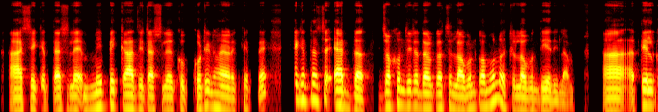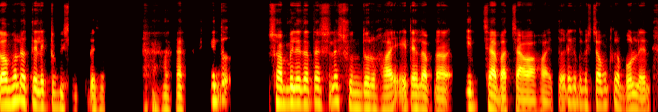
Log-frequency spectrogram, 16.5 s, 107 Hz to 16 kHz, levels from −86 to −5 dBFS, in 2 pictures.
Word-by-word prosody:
আর 105 0 +6
সেক্ষেত্রে 110 -2 -3
আসলে 110 +1 -1 0.2
মেপে 135 +2 0
কাজ 120 -1 +8
যেটা 115 -1 +1
আসলে 110 - -5
খুব 110 - -4
কঠিন 140 +4 -1
হয় 115 -2 +4
অনেক 100 -2 -4
ক্ষেত্রে। - - -4 0.4
সেক্ষেত্রে 190 -1 0
হচ্ছে 180 - -2
অ্যাডজাস্ট 135 -8 +6 0.2
যখন 135 +3 +3
যেটা 140 0 -1
দরকার 125 0 +4
হচ্ছে, 135 - -8
লবণ 115 +3 +4
কম 135 0 +5
হলো 180 - 0
একটু 115 - -10
লবণ 105 -1 +2
দিয়ে 100 0 +1
দিলাম। 85 -1 -7 0.4
আ - - 0 0.4
তেল 145 -1 +5
কম 150 - +7
হলেও 175 -1 +2
তেল 155 -3 +1
একটু 135 -1 -11
বেশ, 120 - -8 0.3
বেশি 105 -1 -6 1.3
কিন্তু 180 +2 -3 0.6
সব 160 -2 +5
মিলে 160 -1 +3
যাতে 155 +1 -1
আসলে 175 +3 -5
সুন্দর 130 -2 -3
হয়। 115 +1 +2
এটা - - -5
হলো 115 -1 -1
আপনার - - -2 0.3
ইচ্ছা 130 0 -1
বা - - +4
চাওয়া 95 -1 +2
হয়। 90 -3 -5
তো - - -56
এটা 160 - -4
কিন্তু 155 -2 -9
বেশ 145 - -11
চমৎকার 145 +1 -2
বললেন, 115 -4 -2
130 Hz, 195 wpm, -24 LUFS, 110-150 Hz, 1.3 s, কাজ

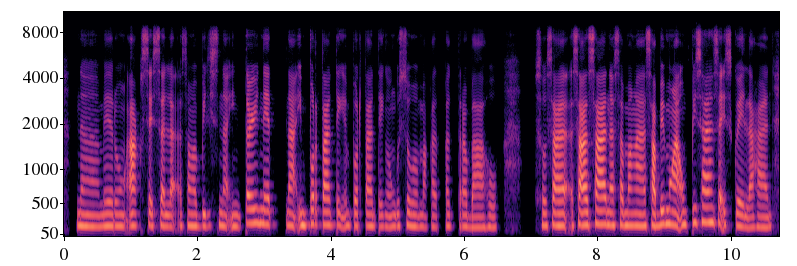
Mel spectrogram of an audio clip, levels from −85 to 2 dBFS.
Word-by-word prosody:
na 170 -2 -1
merong 175 0 -2
access 180 0 0
sa 180 - +1
la 165 -1 -1
sa 180 +1 -3
mabilis 170 0 -3
na 175 -4 -2
internet 195 +4 0 0.2
na 180 -3 0
importanteng-importante 180 -3 -1
kung 165 0 -5
gusto 175 +2 -4
mong 165 -1 -2
makapagtrabaho. 160 -1 -5 0.6
So 180 - -4
sa, 180 -1 +4
sa 185 +1 +6
sana 195 -1 +5
sa 190 +1 -2
mga 180 -1 +2
sabi 175 +1 +4
mo 200 -1 +2
nga 180 - +5
umpisahan 220 +3 +1
sa 205 - +1
eskuwelahan, 160 -5 -2
175 Hz, 150 wpm, -23 LUFS, 165-185 Hz, 0.6 s, sa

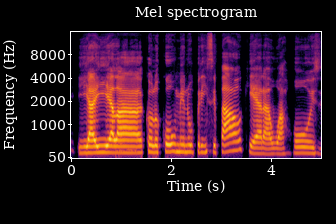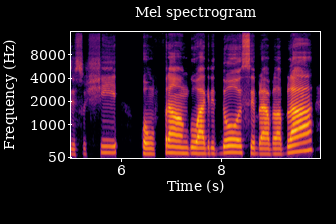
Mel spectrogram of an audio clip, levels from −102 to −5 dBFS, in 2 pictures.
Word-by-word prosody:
E 175 +1 -4
aí, 185 +1 +5
ela 185 -1 +5
colocou 205 +2 -1
o - - -6
menu 205 -1 -4
principal 205 +5 -1
que 195 -5 -6
era 160 -2 -1
o 155 +1 -9
arroz 170 +2 -7
e 140 - -18
sushi 185 +6 -15 0.5
com 150 0 -6 0.2
frango 170 -2 0
agridoce, 165 +3 -3
"blá-blá-blá" 155 - +1
180 Hz, 100 wpm, -23 LUFS, 160-195 Hz, 0.5 s, aí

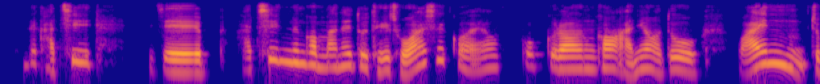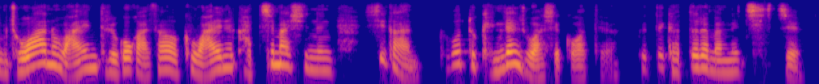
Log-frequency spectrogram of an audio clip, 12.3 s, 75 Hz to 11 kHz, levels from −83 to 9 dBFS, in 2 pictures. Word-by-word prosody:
근데 255 +3 -14
같이 275 0 -5 0.4
이제 155 -3 +6 0.2
같이 180 - +1
있는 285 -3 -1
것만 215 -4 -1
해도 225 -2 -2
되게 170 -3 -4
좋아하실 190 - +1
거예요. 195 -1 -6
꼭 220 0 -14
그런 190 -1 +3
거 200 0 +4
아니어도 185 -5 -2 0.3
와인 255 -1 +2
좀 170 - -6
좋아하는 230 - +5
와인 200 -1 0
들고 165 +1 -1
가서 170 +3 0
그 - - -7
와인을 200 +3 +1
같이 255 - 0
마시는 190 -7 -2 0.2
시간 - - -6
그것도 250 -3 -7
굉장히 250 +10 +1
좋아하실 - - -1
것 - - -9
같아요. - - -10 0.2
그때 420 0 -15
곁들여 205 - -2
먹는 160 -1 -6
치즈. - - -1
200 Hz, 380 characters per minute, -23 LUFS, 175-250 Hz, 0.4 s, 이제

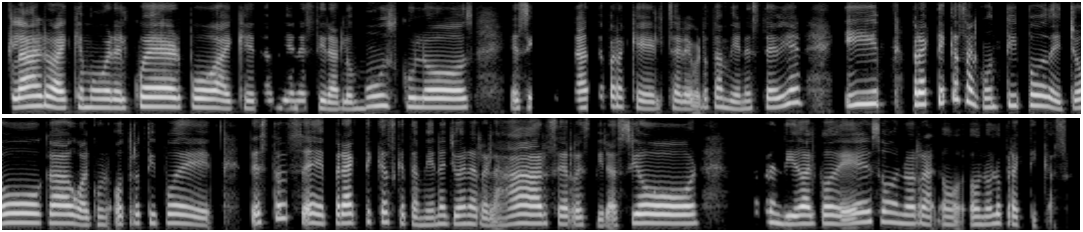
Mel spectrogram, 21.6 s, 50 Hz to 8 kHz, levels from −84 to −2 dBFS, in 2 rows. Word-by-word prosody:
Claro, 260 +3 +6
hay 220 -1 +6
que 240 +2 -4
mover 225 -1 +1
el 215 -1 0
cuerpo, 245 -2 +5
hay 205 -3 +1
que 200 -2 -6
también 205 0 -9
estirar 195 -3 -2
los 185 -1 -3
músculos. 235 -1 +2 0.3
Es - - -5
importante 255 - -6
para 255 -1 -2
que 210 -6 -4
el 185 - -9
cerebro 200 +2 -4
también, 215 -7 -4
esté 230 +3 -2
bien. 335 +7 0 0.4
Y, 315 +2 +3 0.3
¿practicas 320 +7 +2
algún 250 -9 0
tipo 280 +2 -1
de 235 -8 +1
yoga?, 240 0 +3
o 210 - -1
algún 195 +1 -7
otro 235 +2 -6
tipo 240 0 -5
de 215 -6 -1 0.4
de - - -2
estas, 355 +9 -4
eh, 230 -3 0
prácticas 245 +3 0
que 230 - -6
también 195 -1 -8
ayudan 220 0 -3
a 215 - -2
relajarse, 225 +3 0
respiración. 230 +5 +2 0.3
¿Has - - -56
aprendido 225 -5 0
algo 225 0 +1
de 225 +4 0
eso, 275 0 -3
o 255 -1 -4
no 225 -1 -1
rea 220 -2 -4
o 205 - -7
o 205 - -3
no 205 +1 -4
lo 235 +1 -3
practicas? 210 -4 -10
230 Hz, 155 wpm, -22 LUFS, 215-250 Hz, 0.4 s, Claro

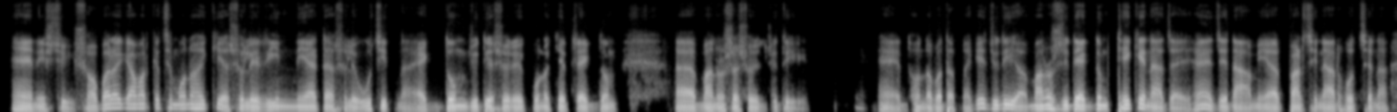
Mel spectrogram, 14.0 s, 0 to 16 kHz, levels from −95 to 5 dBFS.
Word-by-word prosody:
হ্যাঁ, 105 -3 +3
নিশ্চয়ই। 90 -2 -4
সবার 110 +8 +1
আগে 145 -1 -2
আমার 145 0 0
কাছে 140 +1 -4
মনে 135 0 0
হয় 135 -1 +3
কি? - - -4
আসলে, 105 +3 0 0.2
ঋণ 105 -2 0
নেয়াটা 105 0 +1
আসলে 100 -1 -2
উচিত 110 +1 -1
না। 80 - -7 0.2
একদম 95 +4 +2 0.2
যদি 100 0 0
আসলে 95 0 +1 0.2
কোন 95 -1 -1
ক্ষেত্রে 95 0 -1
একদম, 90 +1 -2 0.7
আ - - +2 0.2
মানুষ 90 0 +2 0.5
যদি 85 -2 -5 0.9
হ্যাঁ, 85 -4 -3 0.2
ধন্যবাদ 90 -1 0
আপনাকে। 85 +10 -4
যদি 130 +2 +4
আ - - 0
মানুষ 120 +1 +5
যদি 120 0 +4
একদম 115 +3 +2
ঠেকে 135 -1 +4
না 85 - +2
যায়, 75 -1 -2
হ্যাঁ? 125 0 +2
যে 95 - +2
না, - - 0
আমি 85 +1 -4
আর 90 - +1
পারছি 95 -3 -1
না, - - 0
আর 90 - -4
হচ্ছে 90 0 -2
না। - - -5
100 Hz, 195 wpm, -23 LUFS, 90-115 Hz, 0.9 s, মানুষ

